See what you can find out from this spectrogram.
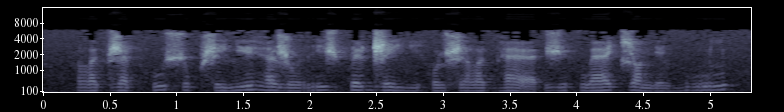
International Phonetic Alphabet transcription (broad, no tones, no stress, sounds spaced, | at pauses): lˠ e θ ʐ æ p h u ʃ o p ʂ i lʲ e ɦ æ ʐ o r i ʒ θ e ɖ͡ʐ e ʎ i h o l ʂ i lˠ e bʱ æ | ʒ i θ w æ t͡ɕ ɒ n e l ɓ u l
